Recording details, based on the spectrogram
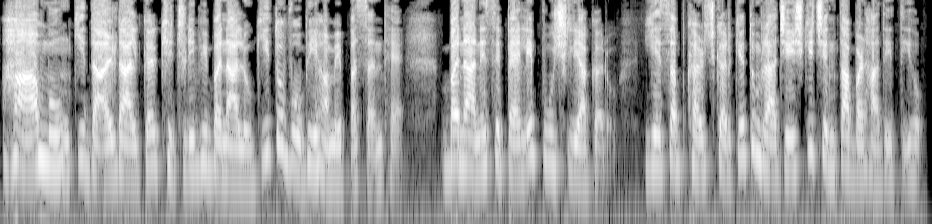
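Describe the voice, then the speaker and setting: A woman's voice: on the low side, moderate pace, fairly bright tone, no room sound. A woman narrator voicing a fault-finding elderly mother-in-law who complains and scolds in a family story. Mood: nagging.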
